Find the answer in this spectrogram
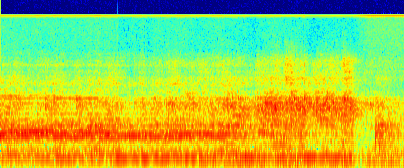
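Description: Older man singing a traditional Serbian village song, holding one long note that fades out about three and a half seconds in, heard through a television's speaker.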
